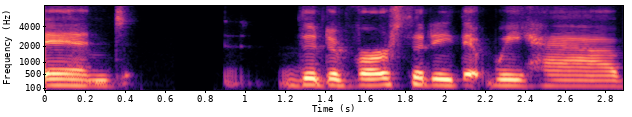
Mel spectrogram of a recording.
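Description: Recorded dry and close with no echo, a woman speaks in a fairly low voice. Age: 50s. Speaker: middle school teacher. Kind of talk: casual chat. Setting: video call. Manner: loud.

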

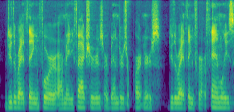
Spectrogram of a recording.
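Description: A normal speaking voice from a man with an American accent, medium pitch, fairly even intonation and a moderate pace. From Texas. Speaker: music retail sales director. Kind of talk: casual interview chat. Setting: on location at a trade event.

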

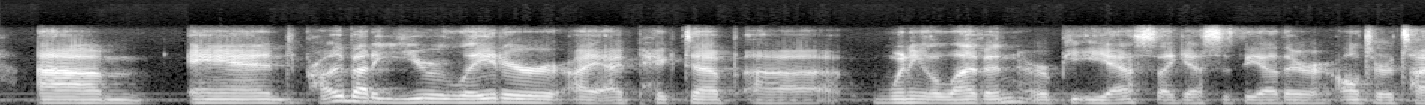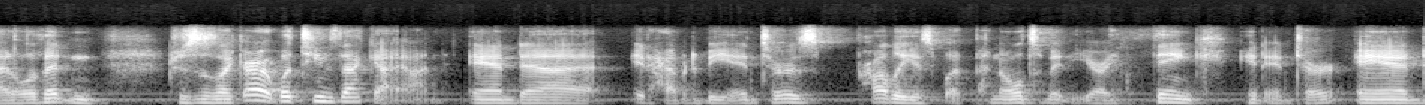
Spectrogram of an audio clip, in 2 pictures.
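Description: A man's ordinary speaking voice at a fairly quick pace, with fairly even intonation and hardly any pauses. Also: medium pitch for a man. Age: 30s. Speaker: sports journalist. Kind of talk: casual chat.

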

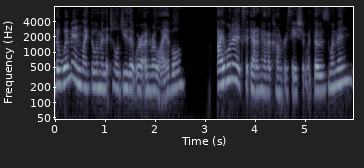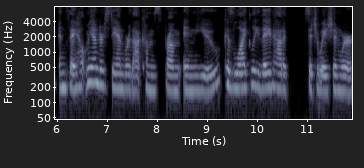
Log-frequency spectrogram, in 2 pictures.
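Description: At a moderate pace against a quiet background, a woman talks in a normal speaking voice with a medium pitch and ordinary pitch variation. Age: 40s. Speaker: life coach and podcast host. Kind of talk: casual interview chat.

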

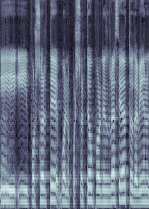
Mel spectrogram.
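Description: This woman's medium-pitched voice moves at a fairly quick pace with monotone, flat intonation. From Romania, Constanța. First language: Romanian (speaking Spanish). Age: 30s. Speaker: podcast co-host, cleaning worker. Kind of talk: casual chat. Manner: hesitant, many fillers.

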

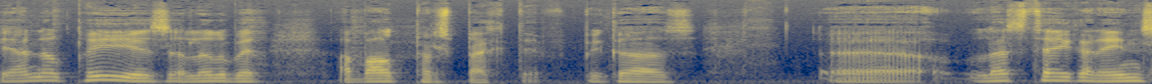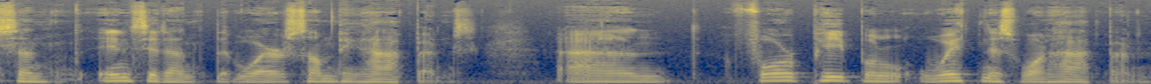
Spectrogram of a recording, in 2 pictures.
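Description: A man with an Icelandic accent, medium pitch and a dark, mellow tone, at a moderate pace with ordinary pitch variation, on a very clean recording with a silent background. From Iceland, Reykjavik. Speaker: karate coach and personal trainer. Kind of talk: interview. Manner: halting.

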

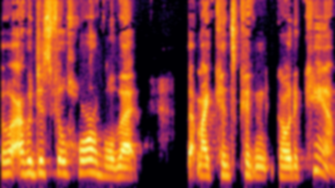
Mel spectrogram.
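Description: In an unremarkable speaking voice with an American accent, a woman at medium pitch talks at a moderate pace with lively intonation, the sound dry and close with no echo. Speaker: business and personal branding coach. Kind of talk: casual interview chat.

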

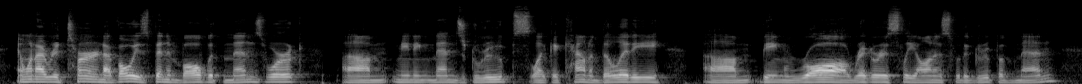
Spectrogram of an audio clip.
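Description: A man with an American accent speaks at a moderate pace in an unremarkable speaking voice. His pitch is fairly low and his intonation fairly even, on a very clean recording with a silent background. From US, moved between states. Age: 40s. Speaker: former pastor turned business coach. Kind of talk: interview conversation.

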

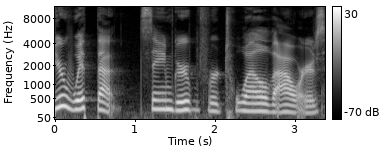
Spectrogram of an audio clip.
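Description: On a very clean recording with a silent background, a woman speaks in a normal speaking voice at a medium pitch with ordinary pitch variation. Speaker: nurse. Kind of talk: casual chat.

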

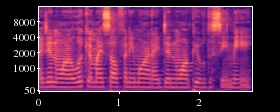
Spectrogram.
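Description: A woman speaks at a medium pitch with an American accent. The recording is very clean, with a silent background. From US Northeast (northern New Hampshire). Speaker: YouTuber. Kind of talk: casual chat. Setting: podcast interview.

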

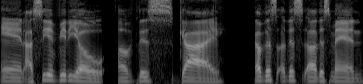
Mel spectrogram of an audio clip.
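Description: Fairly high pitch from a man, with ordinary pitch variation. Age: 30s. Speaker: podcast host. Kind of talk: casual chat.

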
